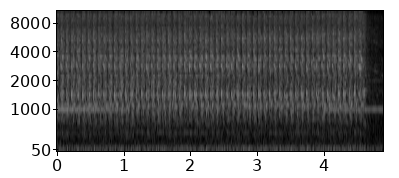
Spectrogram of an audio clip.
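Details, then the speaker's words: 2010 Dodge Charger during revival, cranking before fuel is added and before the intake piping and catch can go back on. Even, steady cranking about three turns a second with no catching or clanking; normal cranking. "So much better. So much better. Holy crap, that sounds great."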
